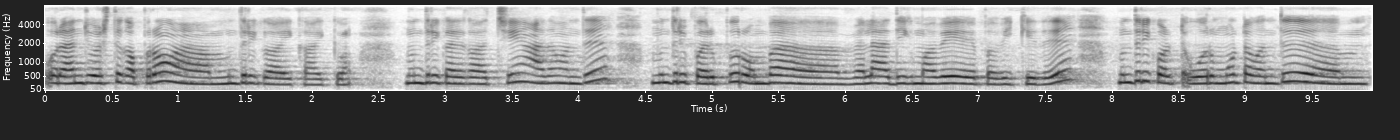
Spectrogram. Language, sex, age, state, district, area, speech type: Tamil, female, 30-45, Tamil Nadu, Cuddalore, rural, spontaneous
